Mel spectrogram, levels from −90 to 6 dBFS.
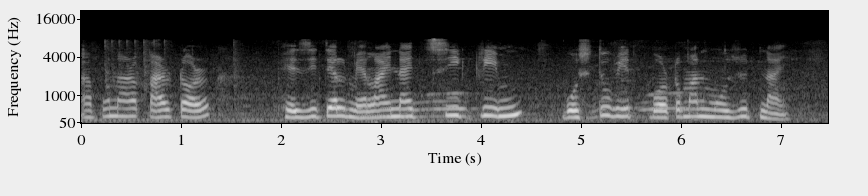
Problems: none marked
